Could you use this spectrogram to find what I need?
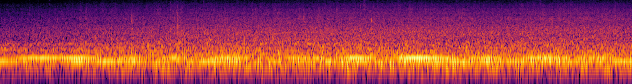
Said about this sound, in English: Then, as if some serendipitous moment had occurred, the heavens had opened and the rain had poured.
